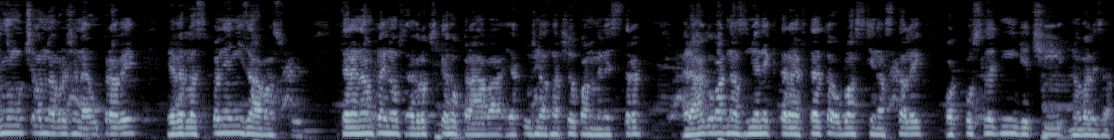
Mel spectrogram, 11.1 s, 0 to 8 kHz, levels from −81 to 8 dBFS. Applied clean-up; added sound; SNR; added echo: classical method WPE with log-MMSE.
